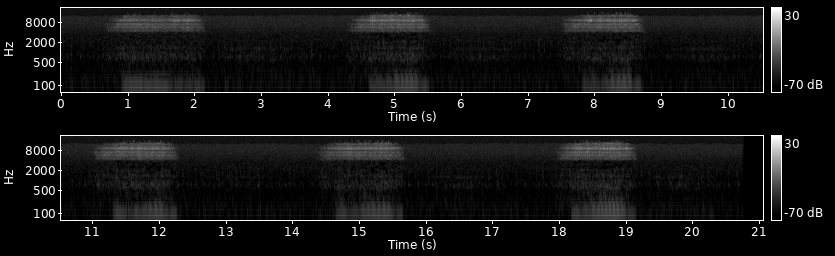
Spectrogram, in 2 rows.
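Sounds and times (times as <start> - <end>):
woman snoring: 0.7 - 2.2, 4.3 - 5.6, 7.5 - 8.8, 11.0 - 12.3, 14.4 - 15.7, 18.0 - 19.2.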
